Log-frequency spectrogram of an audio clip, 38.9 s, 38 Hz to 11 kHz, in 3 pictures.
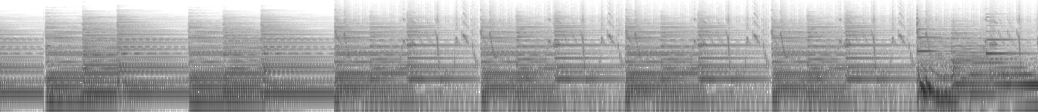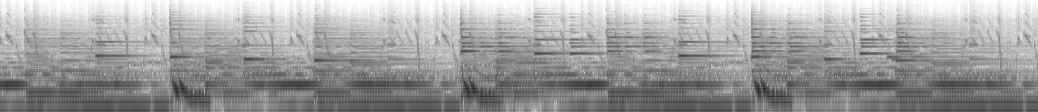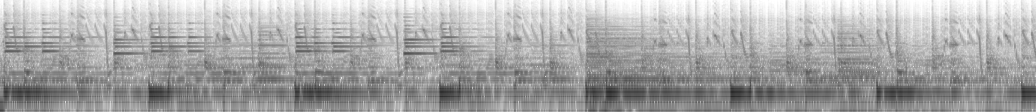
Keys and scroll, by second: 8.2 space, 38.1 space.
